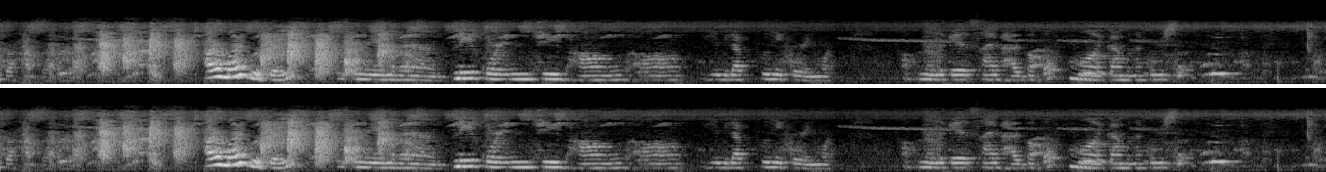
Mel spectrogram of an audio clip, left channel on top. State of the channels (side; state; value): both; identical; correlation 1.00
